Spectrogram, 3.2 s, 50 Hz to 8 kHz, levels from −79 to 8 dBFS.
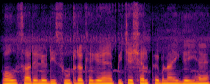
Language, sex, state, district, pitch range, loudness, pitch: Hindi, male, Himachal Pradesh, Shimla, 140-145 Hz, -15 LUFS, 140 Hz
